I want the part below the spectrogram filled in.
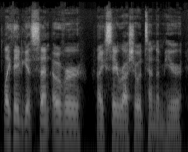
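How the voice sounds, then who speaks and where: A man explaining things casually as a podcast host, halting and informal, often saying "like". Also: mid-range voice, fairly even intonation. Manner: informal, halting, heavy use of "like". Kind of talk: casual explainer talk reading from notes. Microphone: close, touchy microphone.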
